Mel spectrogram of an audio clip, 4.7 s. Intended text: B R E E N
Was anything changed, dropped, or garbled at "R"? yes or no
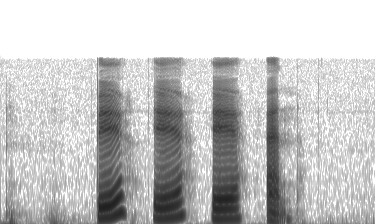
yes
